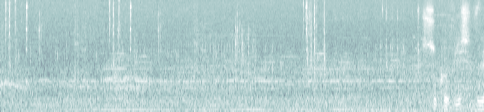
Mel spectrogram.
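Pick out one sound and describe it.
Metal lock picks scrape and click inside a lock.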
